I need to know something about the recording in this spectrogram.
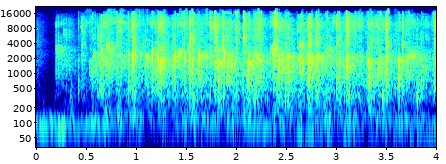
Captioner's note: audience applaude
